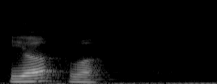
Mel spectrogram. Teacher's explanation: जैसे स्वर वर्ण की ध्वनि सीधे निकल जाती है ना बिना जीभों के जीभ का वो किए हुए ऊपर या नीचे आए हुए वैसे ही य और व तो इनको अर्ध स्वर भी कहा जाता है क्योंकि लगभग लगभग स्वर जैसे हैं अर्ध स्वर मतलब इनमें जीभ जो है स्वर वर्णों की तरह बहुत कम उठता है। यानी कि ज्यादा बाधा नहीं होती है।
